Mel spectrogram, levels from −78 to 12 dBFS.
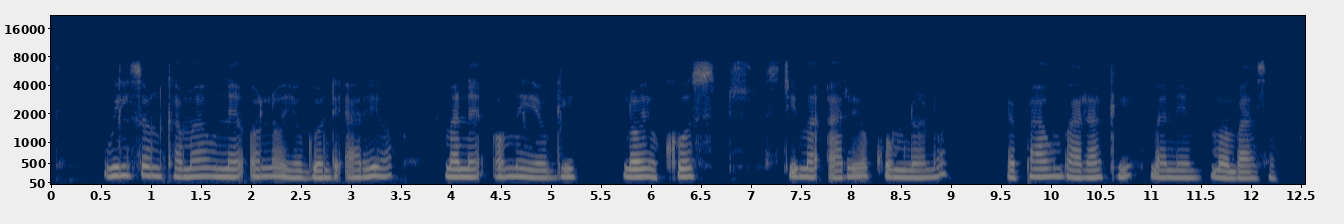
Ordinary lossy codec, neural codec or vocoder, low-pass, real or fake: none; none; 7.2 kHz; real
